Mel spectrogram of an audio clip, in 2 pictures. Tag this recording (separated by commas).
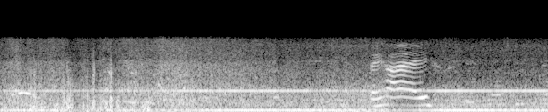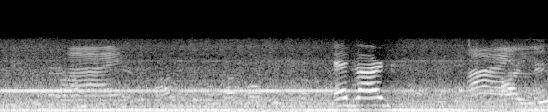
Vehicle, Speech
